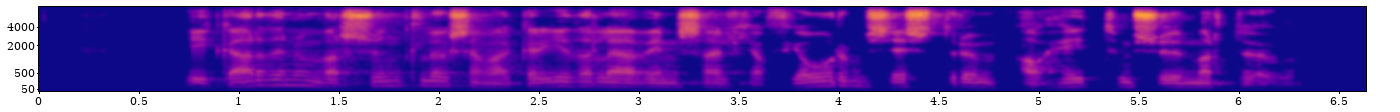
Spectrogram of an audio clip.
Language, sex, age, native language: Icelandic, male, 20-29, Icelandic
